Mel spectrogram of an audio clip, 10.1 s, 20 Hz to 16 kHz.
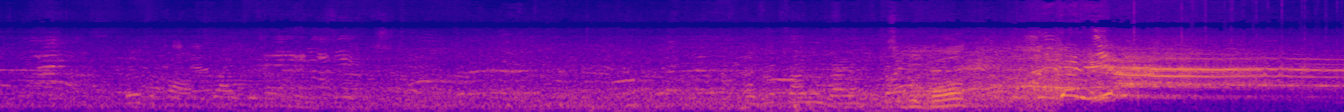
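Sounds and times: stadium crowd shouting: 0.0s - 10.0s.

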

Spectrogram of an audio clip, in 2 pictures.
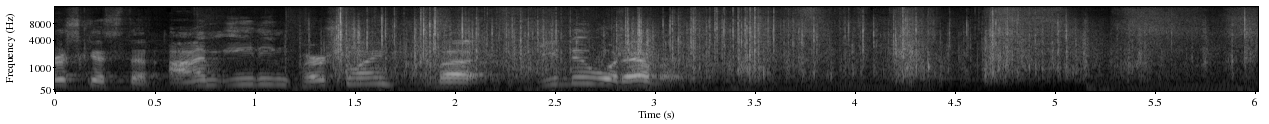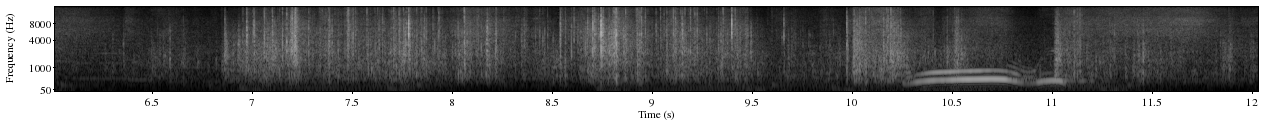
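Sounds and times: paper rustling and crinkling: 1.2s - 12.0s.

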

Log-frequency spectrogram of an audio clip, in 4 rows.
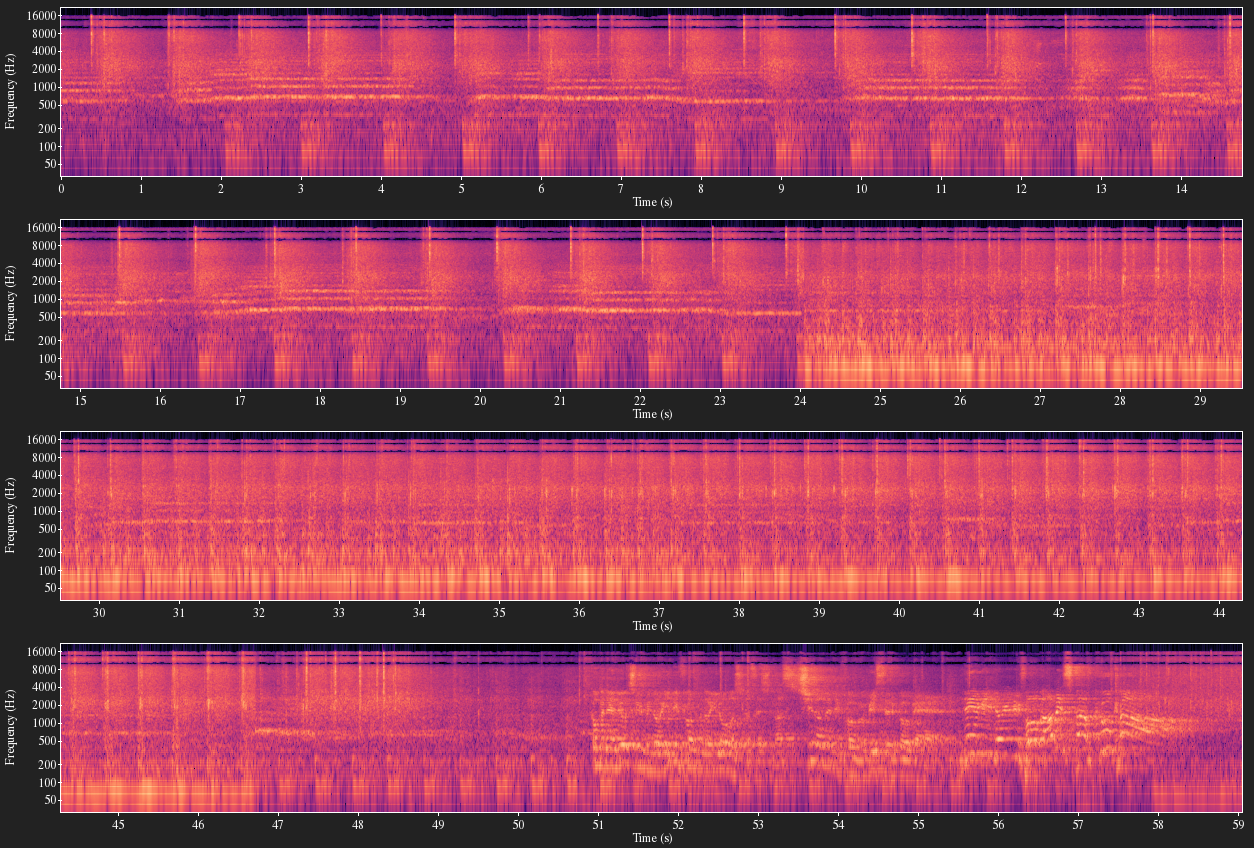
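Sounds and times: crowd chanting in unison: 0.0s - 54.7s
drum beats: 0.0s - 59.0s.

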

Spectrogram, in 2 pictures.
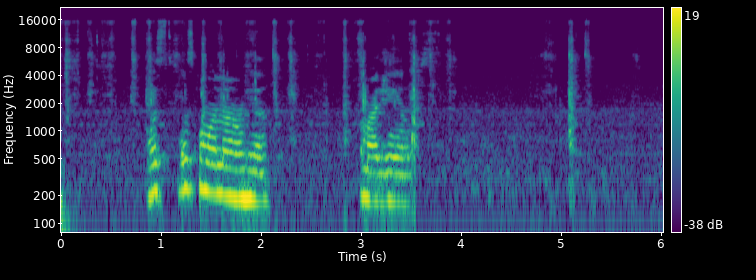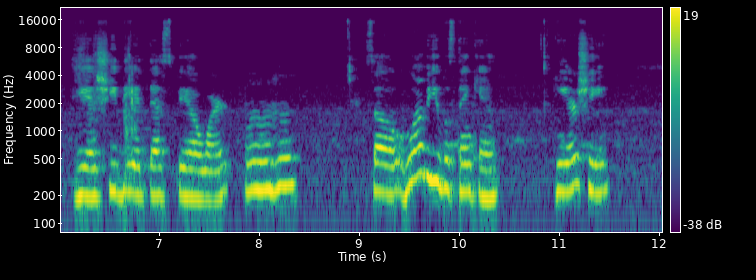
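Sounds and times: card deck rustling: 0.0s - 4.0s, 4.8s - 5.9s
card snap: 5.0s - 5.3s.

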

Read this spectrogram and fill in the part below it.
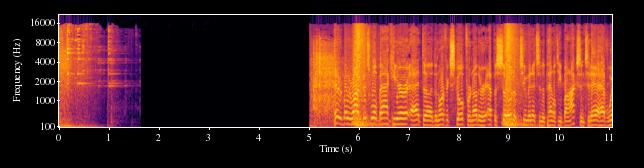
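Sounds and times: glass shattering crash: 0.0s - 1.4s.

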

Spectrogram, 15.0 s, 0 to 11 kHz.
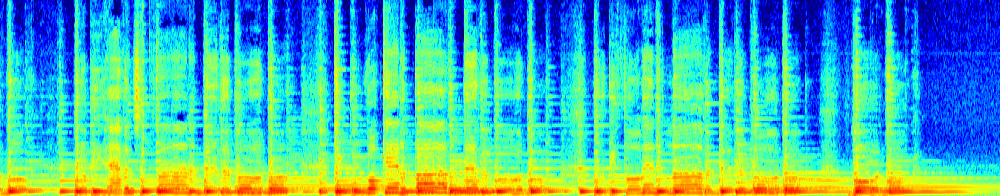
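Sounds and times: ukulele strumming: 0.0s - 15.0s.

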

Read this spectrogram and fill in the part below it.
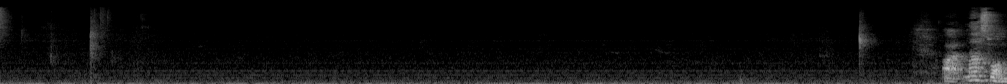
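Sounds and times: faint room hum: 0.0s - 10.0s.

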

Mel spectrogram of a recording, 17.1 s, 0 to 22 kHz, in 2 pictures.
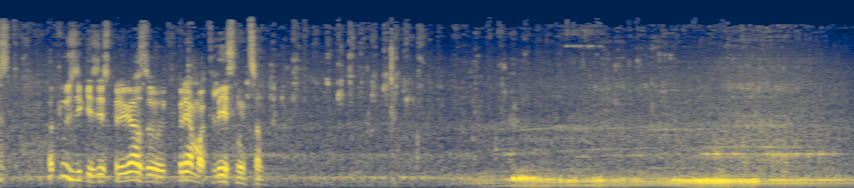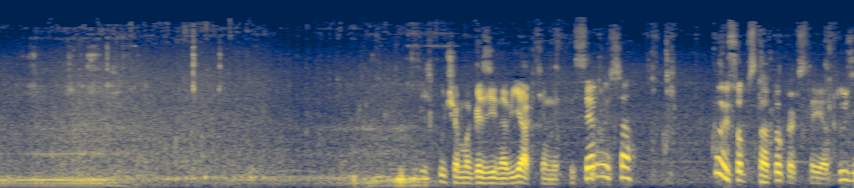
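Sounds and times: outboard motor humming: 0.0s - 15.6s
faint water sounds: 0.0s - 17.0s.

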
